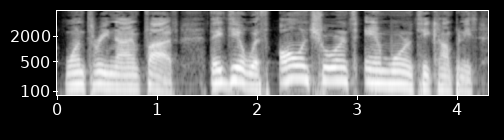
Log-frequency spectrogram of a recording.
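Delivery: punchy local commercial read; emphatic appliance-store pitch; sponsor ad read. Acted. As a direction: sell it to the listeners. Reads an appliance repair ad.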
